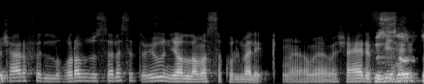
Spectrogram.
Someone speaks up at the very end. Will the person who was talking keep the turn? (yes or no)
no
